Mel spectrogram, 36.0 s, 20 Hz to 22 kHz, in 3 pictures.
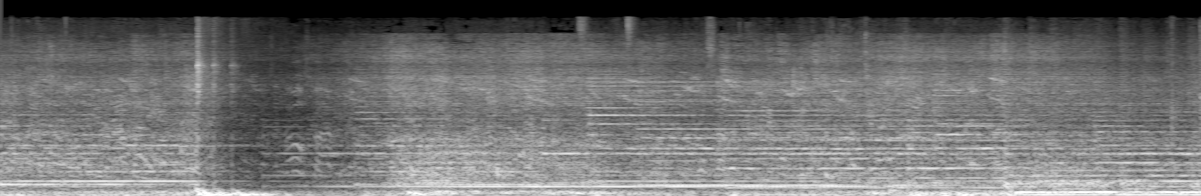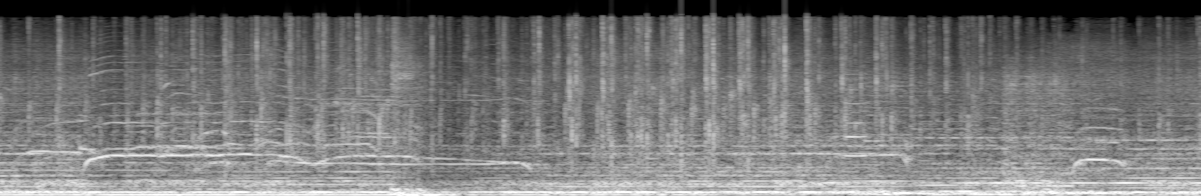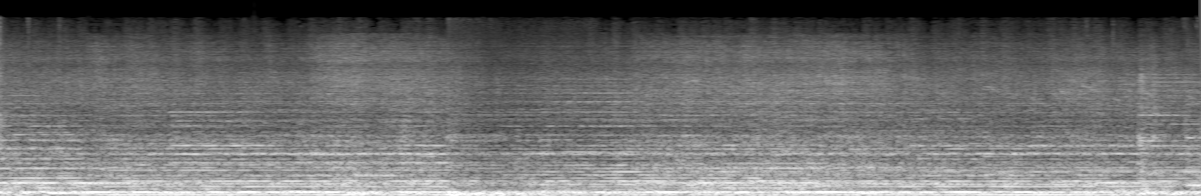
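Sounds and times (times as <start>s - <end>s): live band droning: 0.0s - 36.0s
drum and cymbal hits: 1.9s - 2.9s
heavy guitar and bass chords: 3.3s - 36.0s
heavy low rumble: 9.1s - 36.0s.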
